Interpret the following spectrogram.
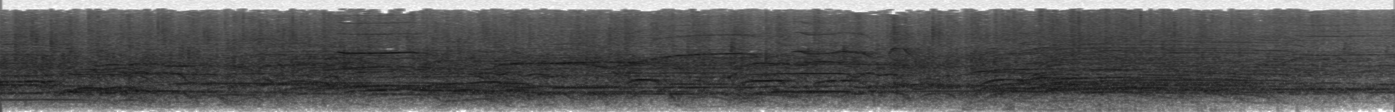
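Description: A crowd of children cheering and shouting at once, many high voices overlapping.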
